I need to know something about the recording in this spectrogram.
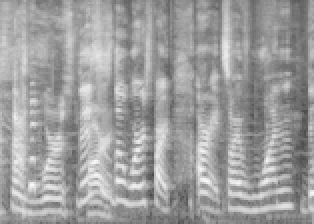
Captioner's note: laughter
